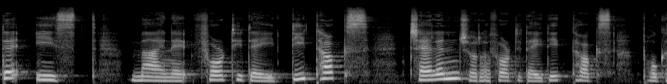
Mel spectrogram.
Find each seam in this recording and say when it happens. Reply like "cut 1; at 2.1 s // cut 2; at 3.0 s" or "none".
cut 1; at 4.9 s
